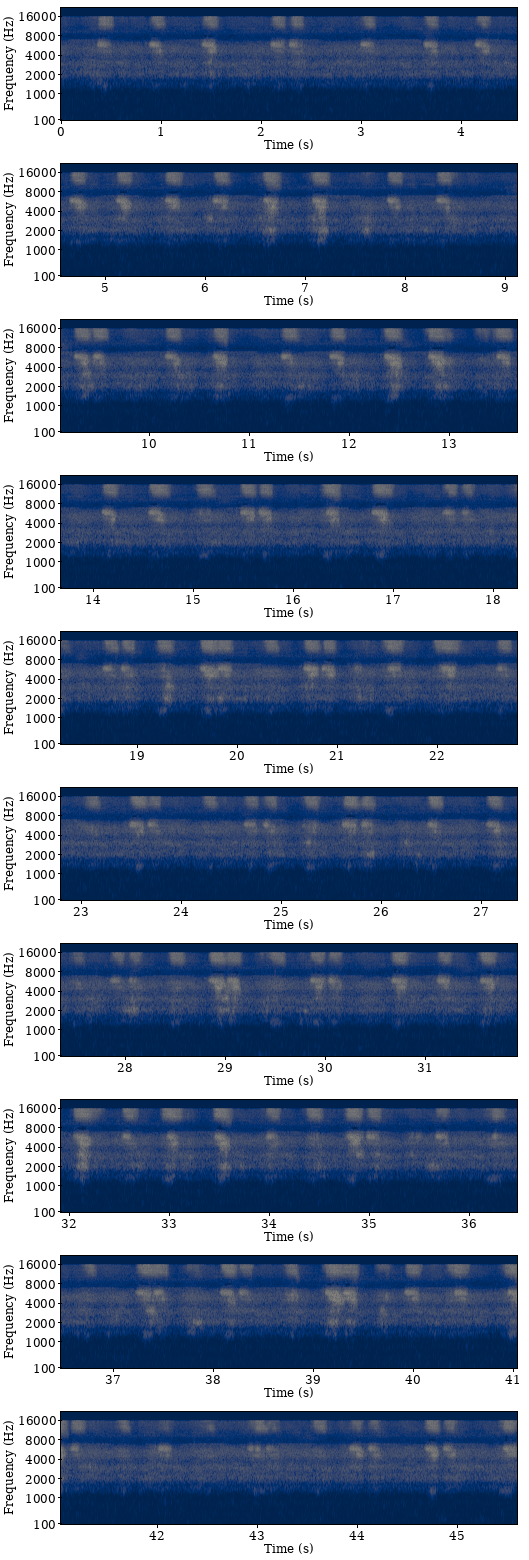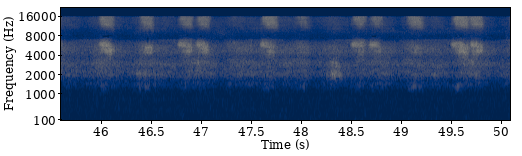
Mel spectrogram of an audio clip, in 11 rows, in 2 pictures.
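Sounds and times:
crickets: 0.0s - 50.0s
frogs: 0.0s - 50.0s
katydids: 0.0s - 50.0s.

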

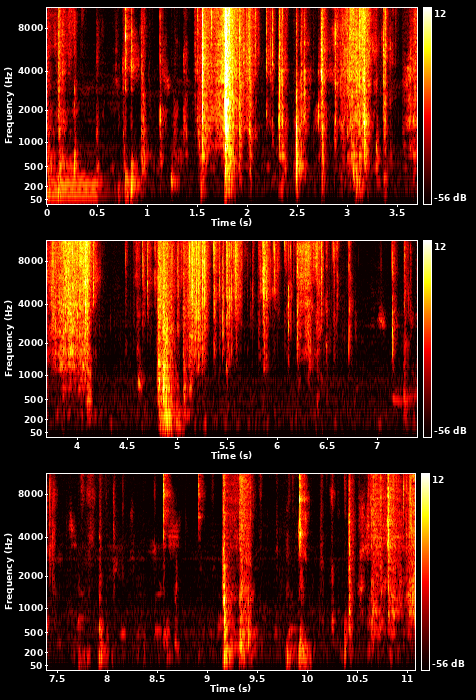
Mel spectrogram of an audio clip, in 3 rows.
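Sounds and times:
rustling and crinkling: 0.0s - 8.2s, 10.4s - 11.0s.

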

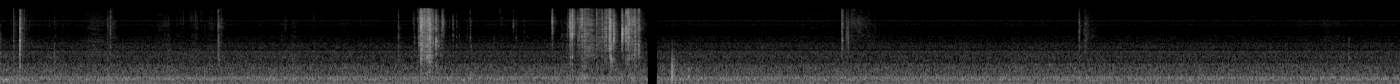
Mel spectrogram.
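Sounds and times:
foil wrapper crinkling: 4.0s - 4.8s, 5.5s - 6.5s.

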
